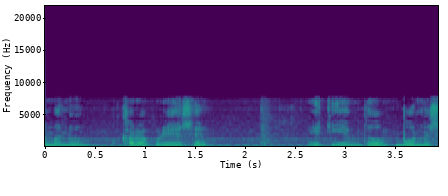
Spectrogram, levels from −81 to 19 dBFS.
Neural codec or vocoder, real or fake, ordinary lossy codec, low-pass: codec, 16 kHz, 8 kbps, FunCodec, trained on LibriTTS, 25 frames a second; fake; none; none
